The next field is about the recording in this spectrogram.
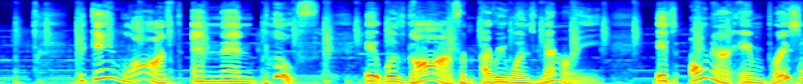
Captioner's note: poof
